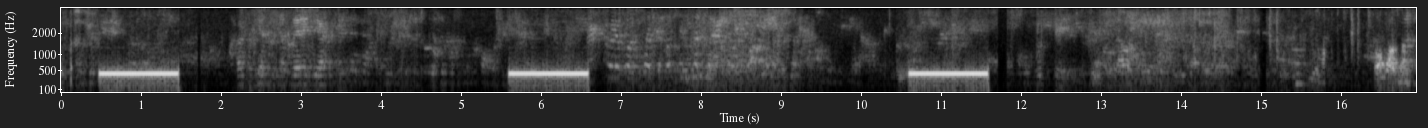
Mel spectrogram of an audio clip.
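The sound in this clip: Telephone busy tone after a dropped call: three steady beeps of about a second each at even intervals, with a voice talking between them.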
